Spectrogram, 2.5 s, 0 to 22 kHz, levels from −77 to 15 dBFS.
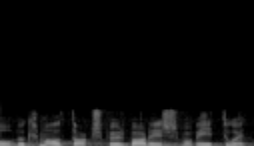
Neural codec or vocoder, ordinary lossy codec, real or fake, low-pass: none; none; real; 5.4 kHz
